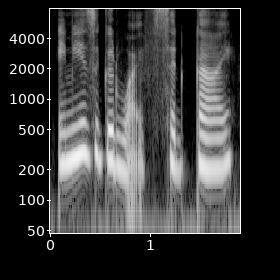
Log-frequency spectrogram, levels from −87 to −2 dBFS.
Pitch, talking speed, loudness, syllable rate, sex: 235 Hz, 220 wpm, -17 LUFS, 4.9 syllables/s, female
